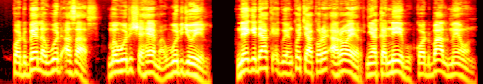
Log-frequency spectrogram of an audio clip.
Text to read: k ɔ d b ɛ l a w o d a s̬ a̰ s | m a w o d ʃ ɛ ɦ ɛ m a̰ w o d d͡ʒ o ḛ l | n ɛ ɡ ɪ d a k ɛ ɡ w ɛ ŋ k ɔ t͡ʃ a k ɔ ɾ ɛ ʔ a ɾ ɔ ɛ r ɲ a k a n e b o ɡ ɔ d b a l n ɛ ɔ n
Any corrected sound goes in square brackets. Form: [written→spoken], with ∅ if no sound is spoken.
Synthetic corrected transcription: k ɔ d b ɛ l a w o d a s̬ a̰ s | m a w o d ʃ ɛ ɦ ɛ m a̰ w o d d͡ʒ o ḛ l | n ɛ ɡ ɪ d a k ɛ ɡ w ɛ ŋ k ɔ t͡ʃ a k ɔ ɾ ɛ ʔ a ɾ ɔ ɛ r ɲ a k a n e b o [ɡ→k] ɔ d b a l [n→m] ɛ ɔ n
